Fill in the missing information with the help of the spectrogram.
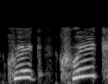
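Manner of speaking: a man shouting for the nurse in panic; shouted. A narrator's reading. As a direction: yell for help in a panic. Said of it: "he shouted".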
